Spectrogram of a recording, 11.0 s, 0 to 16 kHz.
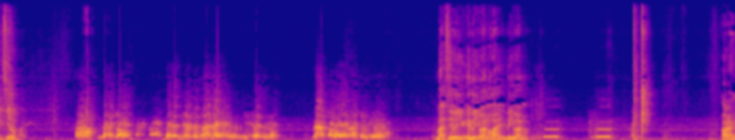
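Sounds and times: phone line tone: 0:08.2 - 0:09.3.

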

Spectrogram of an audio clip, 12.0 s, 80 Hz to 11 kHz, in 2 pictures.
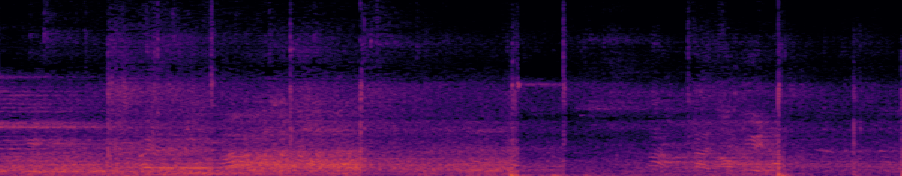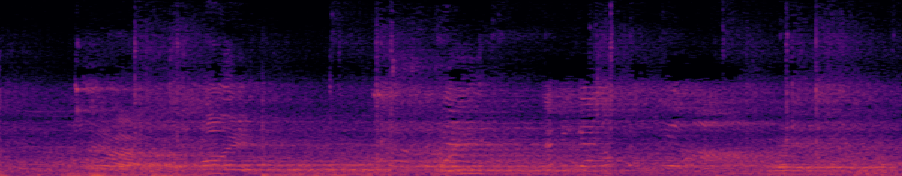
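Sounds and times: players' voices: 0:00.0 - 0:12.0
rackets hitting shuttlecock: 0:00.6 - 0:02.7, 0:03.4 - 0:08.8, 0:11.2 - 0:11.9.

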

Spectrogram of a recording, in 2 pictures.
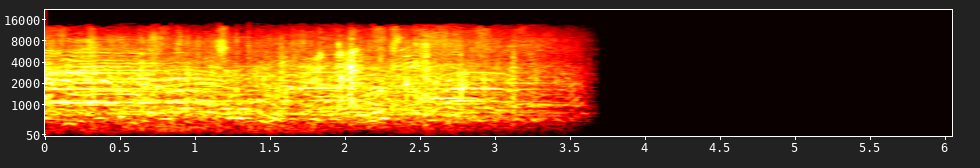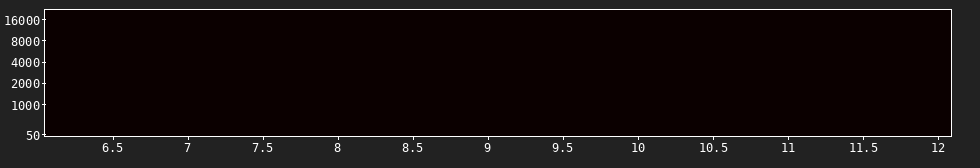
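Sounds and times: crowd shouting and cheering: 0:00.0 - 0:03.7.

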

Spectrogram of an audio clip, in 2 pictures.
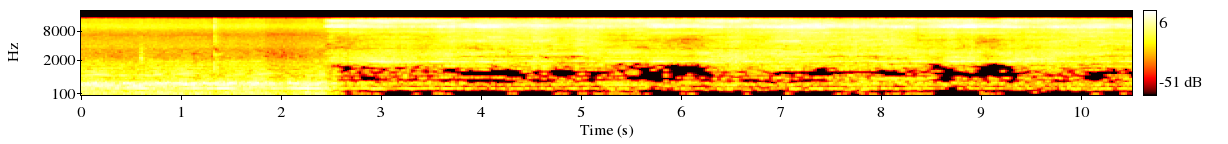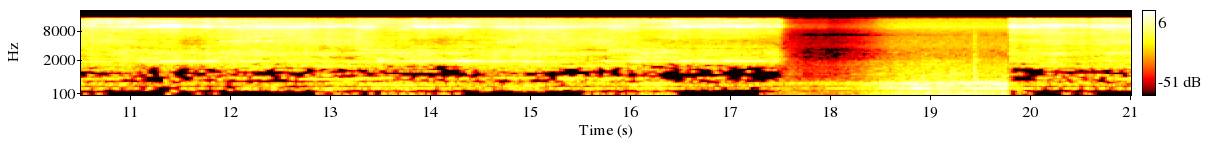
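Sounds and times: bench grinder spinning: 0:02.4 - 0:17.6, 0:19.2 - 0:21.0
grinder wheel grinding metal: 0:02.4 - 0:17.6, 0:19.8 - 0:21.0.

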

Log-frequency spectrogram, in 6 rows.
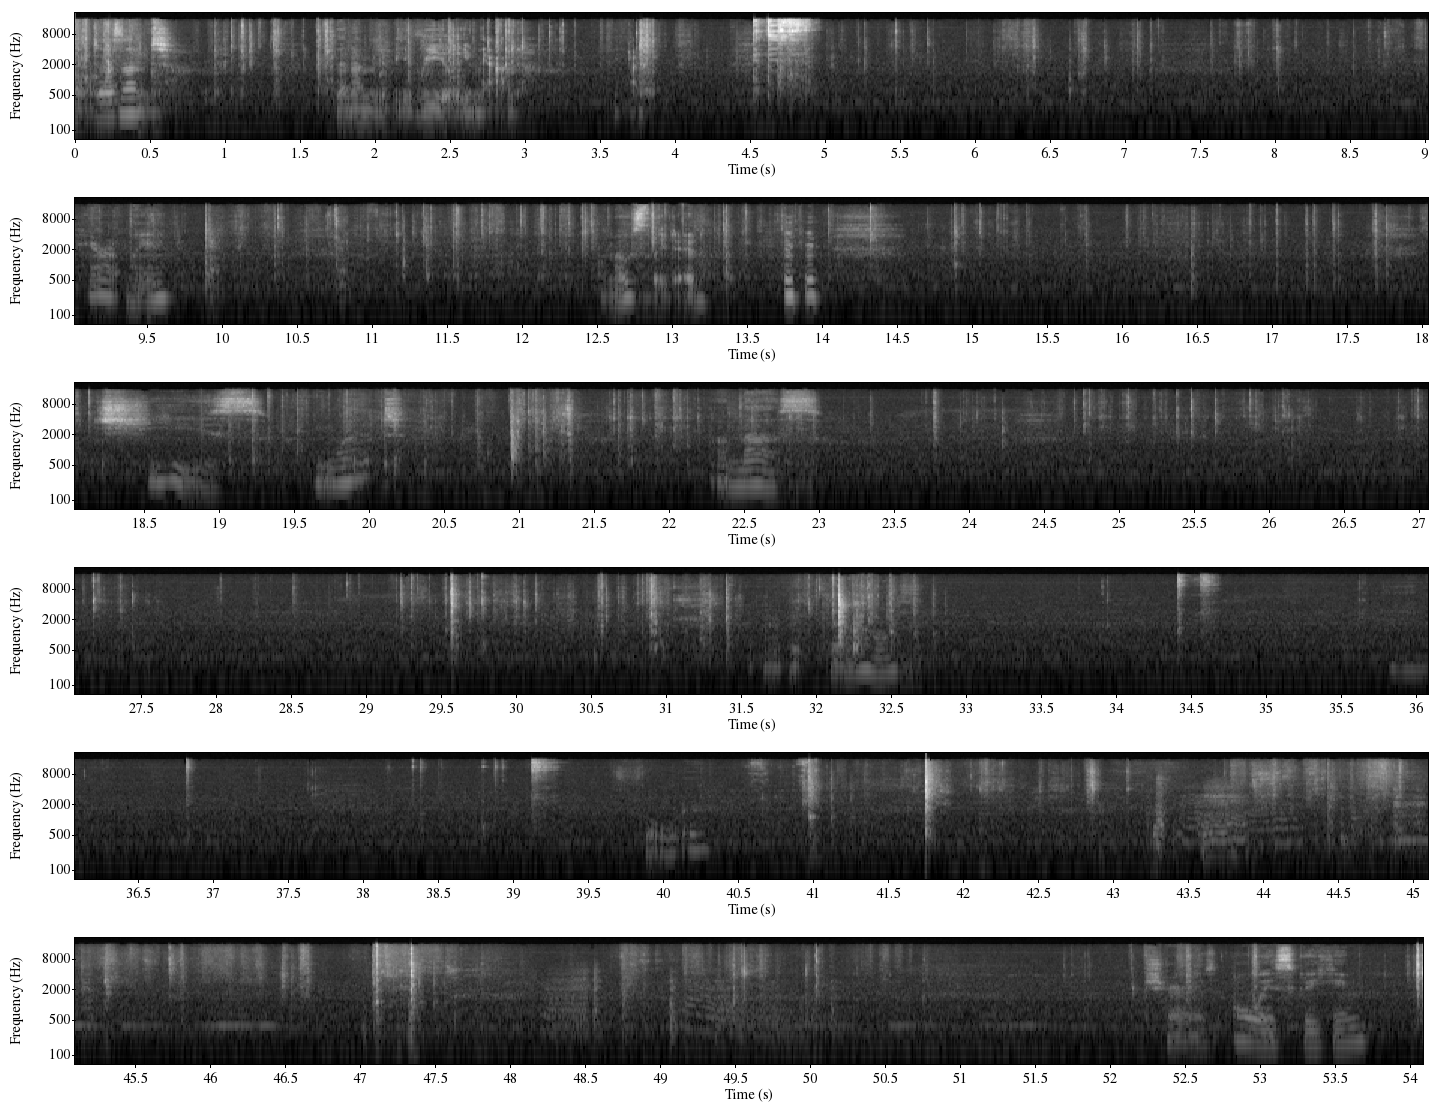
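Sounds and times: cardstock shuffling: 0:42.0 - 0:47.9.

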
